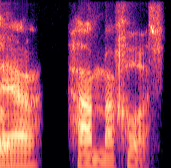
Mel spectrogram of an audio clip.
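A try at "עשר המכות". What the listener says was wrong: Hamakoth, regular K. Eser Hamakoth.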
